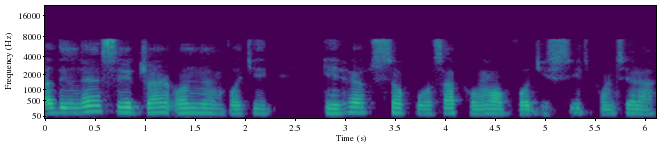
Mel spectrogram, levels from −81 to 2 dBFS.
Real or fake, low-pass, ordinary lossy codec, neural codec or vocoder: fake; none; none; codec, 16 kHz, 1.1 kbps, Voila-Tokenizer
